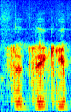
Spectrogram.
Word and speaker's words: Tzatziki: And by the way, you did pronounce Tzatziki properly when you said it.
